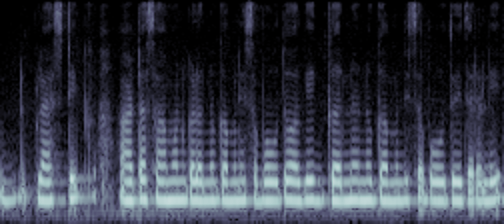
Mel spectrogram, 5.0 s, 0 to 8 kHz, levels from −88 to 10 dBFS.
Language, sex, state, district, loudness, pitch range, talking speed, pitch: Kannada, female, Karnataka, Bellary, -14 LUFS, 215-220 Hz, 105 wpm, 220 Hz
